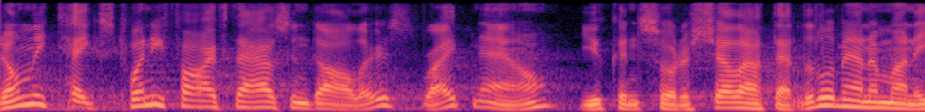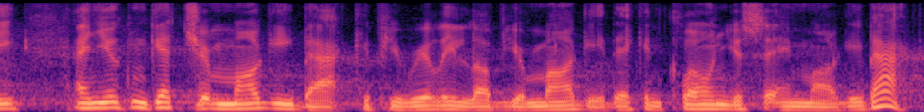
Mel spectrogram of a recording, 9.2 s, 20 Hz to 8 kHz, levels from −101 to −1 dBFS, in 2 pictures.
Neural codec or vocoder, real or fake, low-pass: none; real; 7.2 kHz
